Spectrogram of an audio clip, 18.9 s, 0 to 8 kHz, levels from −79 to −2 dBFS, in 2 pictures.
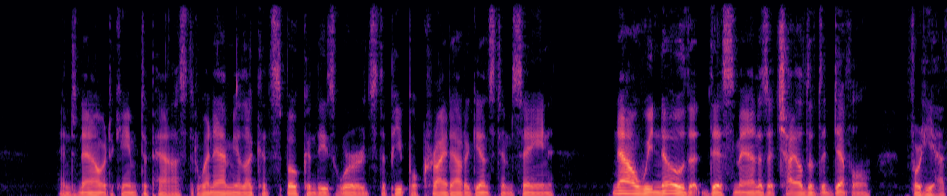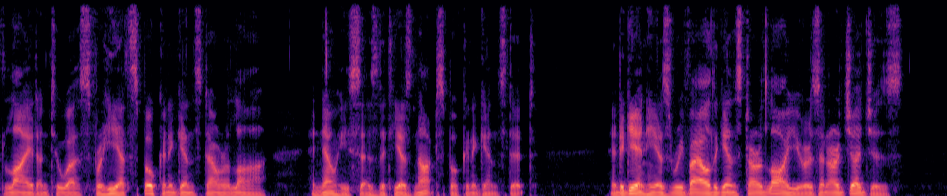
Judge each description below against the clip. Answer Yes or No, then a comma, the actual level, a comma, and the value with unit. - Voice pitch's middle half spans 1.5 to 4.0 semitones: Yes, average, 3.2 semitones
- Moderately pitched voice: No, very low, 90 Hz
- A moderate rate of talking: No, fast, 220 wpm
